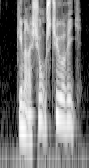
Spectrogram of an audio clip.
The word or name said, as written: generationstyveri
